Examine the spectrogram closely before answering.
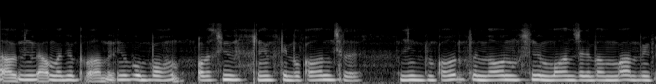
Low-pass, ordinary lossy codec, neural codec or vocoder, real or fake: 7.2 kHz; none; autoencoder, 22.05 kHz, a latent of 192 numbers a frame, VITS, trained on many speakers; fake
